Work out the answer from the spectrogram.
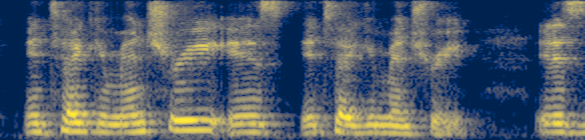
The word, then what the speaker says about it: integumentary: anatomy, medical terminology and all those things, you mispronounce words like basic medical terms, like integumentary is integumentary. It is not integumentary.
